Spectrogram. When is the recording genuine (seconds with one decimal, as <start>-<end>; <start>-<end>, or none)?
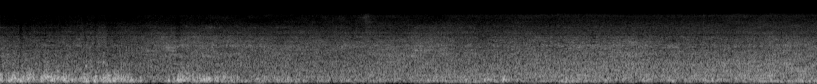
0.0-0.8; 3.5-3.9; 4.8-7.2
